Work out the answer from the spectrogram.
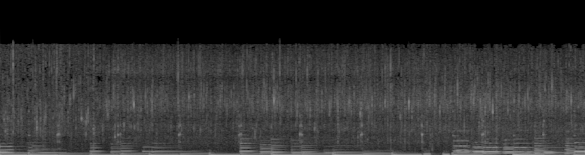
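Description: Oil sizzling and crackling in a miniature wok as chopped onion fries, then raw chicken pieces are tipped in and stirred. Background instrumental music with a melody of notes changing several times a second plays over it.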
